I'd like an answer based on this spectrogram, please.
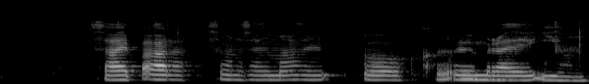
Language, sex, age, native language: Icelandic, male, 11, Icelandic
